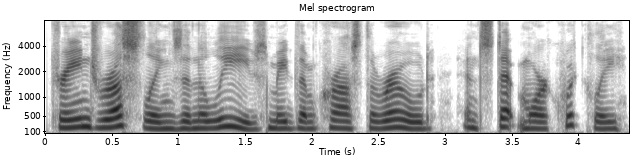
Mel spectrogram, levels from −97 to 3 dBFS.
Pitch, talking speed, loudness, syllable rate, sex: 190 Hz, 190 wpm, -19 LUFS, 4.4 syllables/s, female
